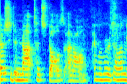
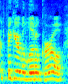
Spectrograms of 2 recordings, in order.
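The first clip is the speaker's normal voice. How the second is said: usual speaking voice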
